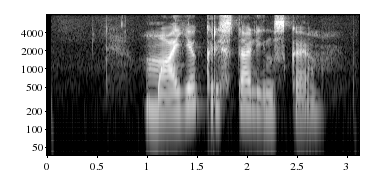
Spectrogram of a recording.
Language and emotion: Russian, neutral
